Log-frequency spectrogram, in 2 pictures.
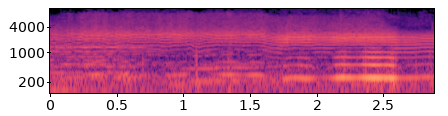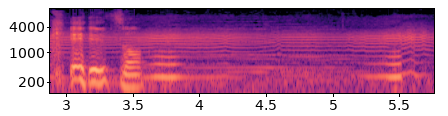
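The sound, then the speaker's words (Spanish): A high, whining mosquito buzz drones steadily throughout, fairly loud, its pitch wavering slightly. Midway a person briefly speaks over it. “Pero no estoy preguntando por el mosquito.”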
